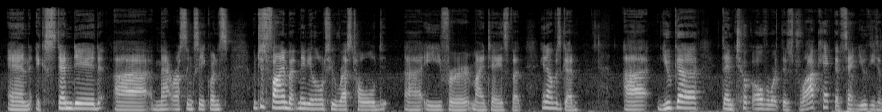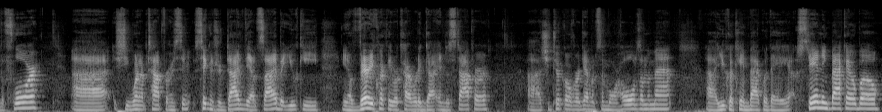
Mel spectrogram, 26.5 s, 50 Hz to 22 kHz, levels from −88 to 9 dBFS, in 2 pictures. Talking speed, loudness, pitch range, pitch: 195 wpm, -22 LUFS, 135-170 Hz, 150 Hz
